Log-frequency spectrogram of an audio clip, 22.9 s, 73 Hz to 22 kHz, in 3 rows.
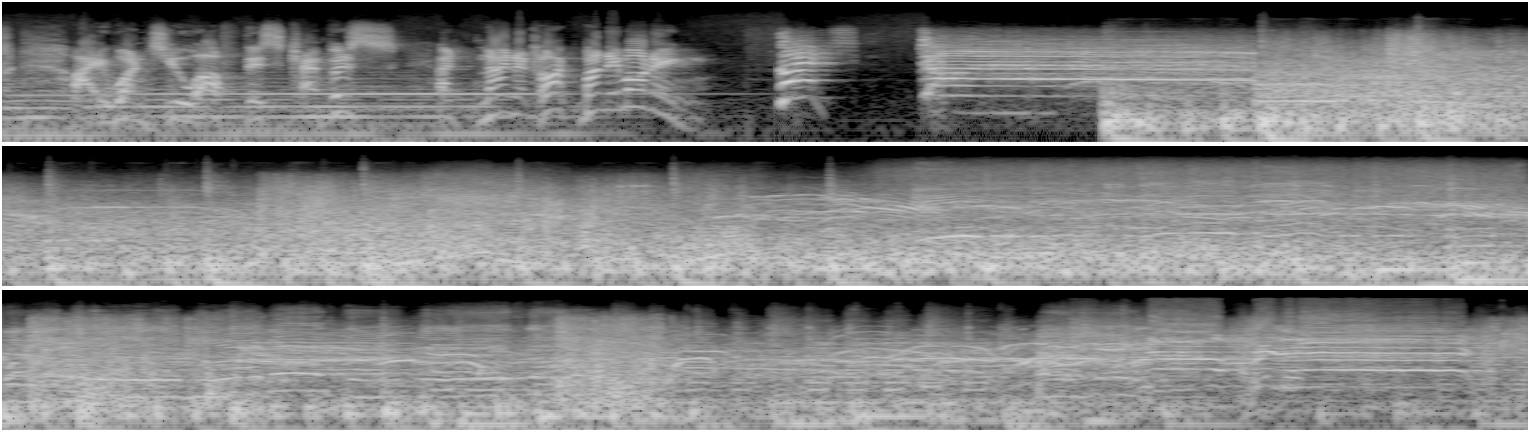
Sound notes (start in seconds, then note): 7.4 all screaming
